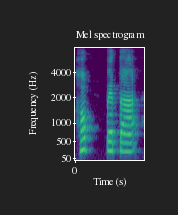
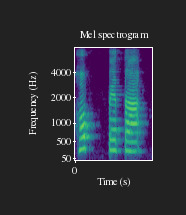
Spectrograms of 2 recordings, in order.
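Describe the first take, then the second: No difference in how they are said.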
